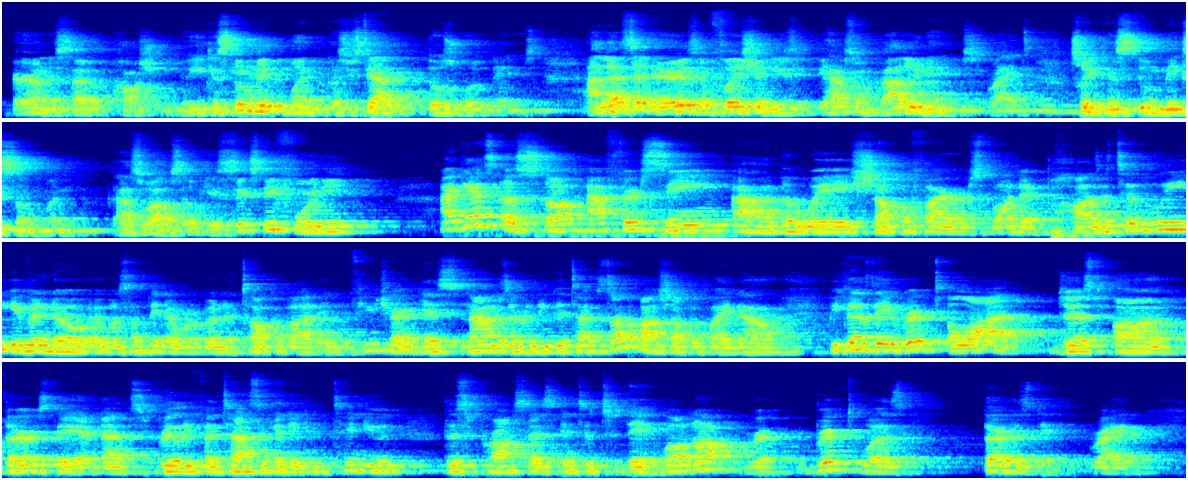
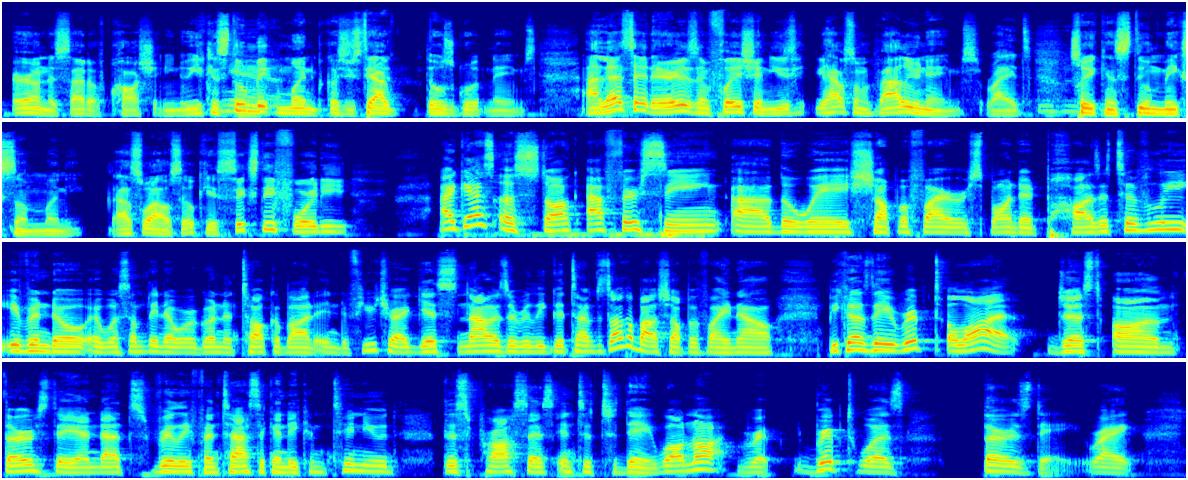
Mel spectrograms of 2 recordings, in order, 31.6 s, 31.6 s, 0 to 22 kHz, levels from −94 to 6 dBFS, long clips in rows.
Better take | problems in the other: second | room echo; noticeable; dies away in 0.9 s // off-mic speech; far

